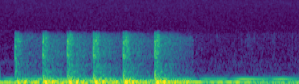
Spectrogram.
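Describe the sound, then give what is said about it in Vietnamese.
Urgent pounding on a door at night: about six quick, evenly spaced thumps over a steady low hum, which continues alone after the knocking stops. “Tiếng đập cửa ầm ầm ở bên ngoài, mỗi lúc một gấp gáp.”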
